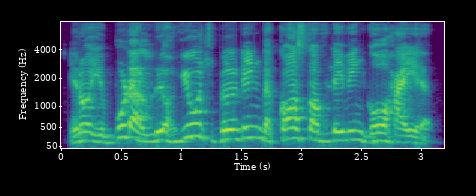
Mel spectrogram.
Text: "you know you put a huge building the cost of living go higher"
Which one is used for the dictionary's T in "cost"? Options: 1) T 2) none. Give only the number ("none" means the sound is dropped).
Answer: 1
